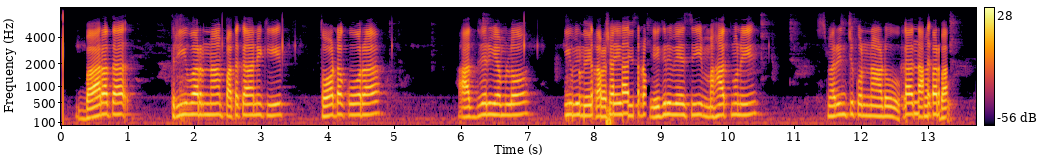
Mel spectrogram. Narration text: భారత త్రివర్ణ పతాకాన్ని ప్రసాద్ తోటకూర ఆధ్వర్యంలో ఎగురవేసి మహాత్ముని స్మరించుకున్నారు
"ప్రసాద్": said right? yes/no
no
